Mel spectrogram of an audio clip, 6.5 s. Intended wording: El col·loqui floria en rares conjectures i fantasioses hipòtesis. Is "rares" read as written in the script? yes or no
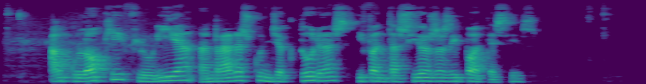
yes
